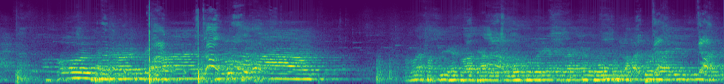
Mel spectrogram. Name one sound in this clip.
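A man cries out loudly in pain nearby.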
